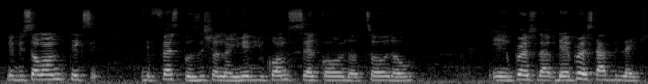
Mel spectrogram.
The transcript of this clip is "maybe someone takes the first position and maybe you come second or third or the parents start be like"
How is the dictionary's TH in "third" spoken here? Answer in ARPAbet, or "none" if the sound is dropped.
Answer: T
